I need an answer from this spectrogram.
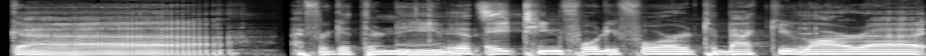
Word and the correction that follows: Tabaquería: 1884. – Tabaquera. – Yeah, I never know how to pronounce Spanish words. – Tabaquería.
